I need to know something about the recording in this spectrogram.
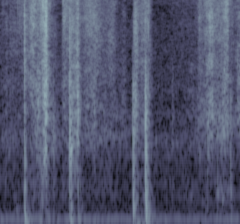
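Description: Paper pages of a small hardback children's book being fanned and handled: a few faint, short paper flicks and rustles.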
